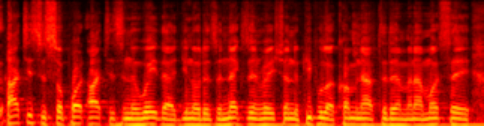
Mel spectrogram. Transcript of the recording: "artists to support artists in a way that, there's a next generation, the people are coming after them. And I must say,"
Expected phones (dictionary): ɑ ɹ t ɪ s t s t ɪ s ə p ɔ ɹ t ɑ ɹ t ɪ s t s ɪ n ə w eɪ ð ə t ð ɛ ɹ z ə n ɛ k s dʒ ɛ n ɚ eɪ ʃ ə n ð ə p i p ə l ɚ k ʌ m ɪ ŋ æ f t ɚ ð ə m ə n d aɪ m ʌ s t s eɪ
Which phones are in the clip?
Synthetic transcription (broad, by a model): ɑ ɹ t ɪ s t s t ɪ s ə p ɔ ɹ t ɑ ɹ t ɪ s t s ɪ n ə w eɪ ð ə t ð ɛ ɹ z ə n ɛ k s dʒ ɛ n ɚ eɪ ʃ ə n ð ə p i p l ɚ k ʌ m ɪ ŋ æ f t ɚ ð ə m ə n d aɪ m ʌ s t s eɪ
